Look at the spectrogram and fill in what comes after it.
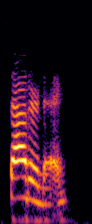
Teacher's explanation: especially in American English, we tend to pronounce the T as a D.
